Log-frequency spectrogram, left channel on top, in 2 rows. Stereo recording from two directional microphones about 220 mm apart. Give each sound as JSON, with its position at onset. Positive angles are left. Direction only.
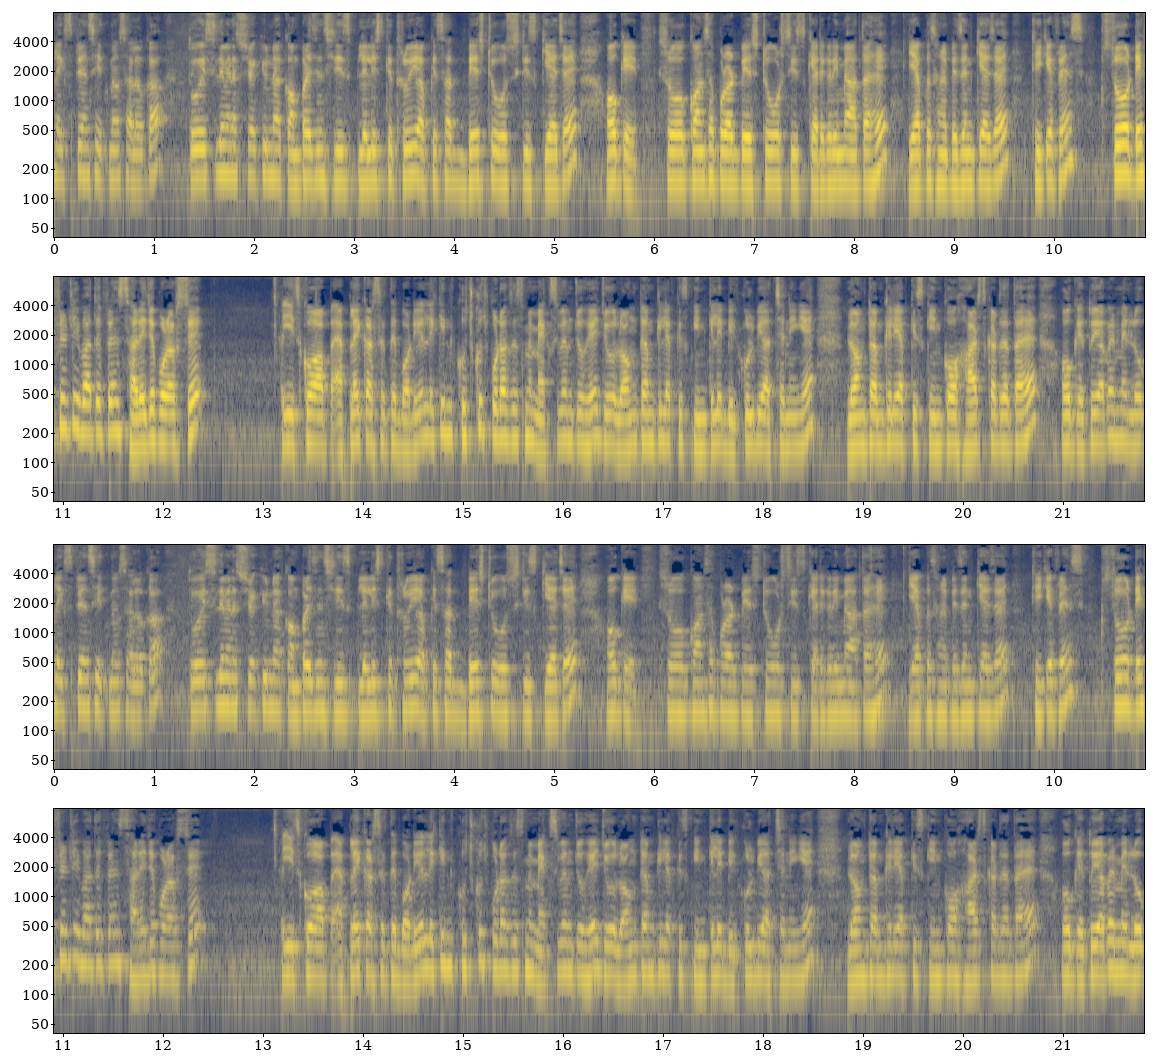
{"t": 0.0, "sound": "speech", "side_deg": 10}
{"t": 13.2, "sound": "speech", "side_deg": 15}
{"t": 21.0, "sound": "speech", "side_deg": 10}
